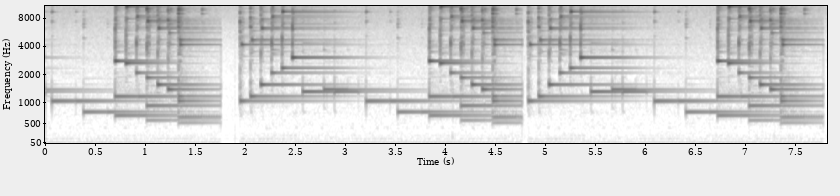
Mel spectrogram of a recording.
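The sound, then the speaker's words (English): A short electronic musical trill from a computer script scanning a spreadsheet column of dogs' names, signalling that the scan is working: quick bright chiming notes that cascade upward, repeating about four times in a steady loop with no voices. “You hear that little musical trill? Tells me it's working.”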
